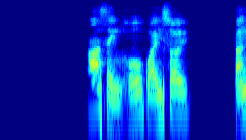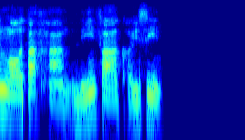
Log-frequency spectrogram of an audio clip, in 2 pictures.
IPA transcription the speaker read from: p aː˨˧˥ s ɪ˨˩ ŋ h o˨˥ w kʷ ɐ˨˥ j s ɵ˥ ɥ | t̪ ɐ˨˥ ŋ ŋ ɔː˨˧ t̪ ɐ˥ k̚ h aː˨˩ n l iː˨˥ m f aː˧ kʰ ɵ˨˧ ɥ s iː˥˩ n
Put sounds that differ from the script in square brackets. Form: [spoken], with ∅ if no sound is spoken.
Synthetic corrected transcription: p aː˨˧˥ s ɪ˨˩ ŋ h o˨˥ w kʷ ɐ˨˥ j s ɵ˥ ɥ | t̪ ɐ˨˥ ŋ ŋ ɔː˨˧ t̪ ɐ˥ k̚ h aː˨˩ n l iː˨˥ [n] f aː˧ kʰ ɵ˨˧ ɥ s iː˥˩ n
